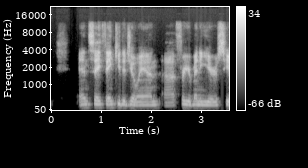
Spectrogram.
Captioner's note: none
